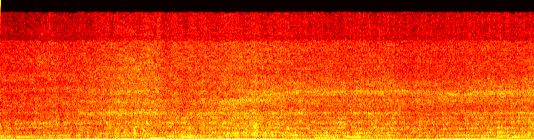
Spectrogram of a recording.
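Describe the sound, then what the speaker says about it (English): Car on a full cold start fitted with aFe catless equal-length downpipes, idling with a deep steady exhaust rumble that is louder at first, then settles slightly lower, close and alone with no talking. "this is a full cold start with the Catless equal length downpipes"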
